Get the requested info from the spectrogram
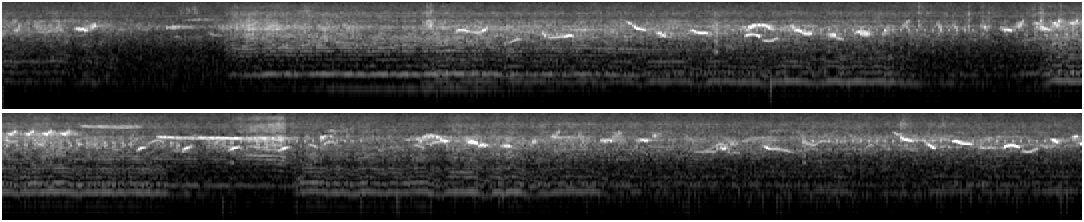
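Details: Bumblebees foraging on St John's wort flowers: a low, droning buzz that rises and falls in pitch as they come and go.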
